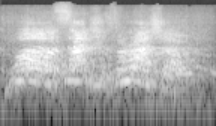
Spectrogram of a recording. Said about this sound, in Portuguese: Milhares de pessoas tomaram as ruas em várias partes do mundo para protestar contra a invasão russa à Ucrânia. Uma multidão percorreu as principais avenidas de Londres, na Inglaterra, gritando palavras de ordem contra o governo russo.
